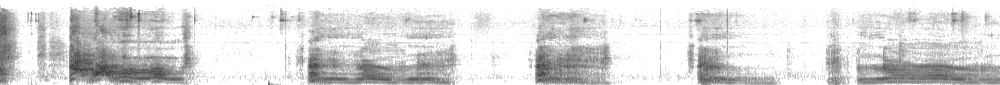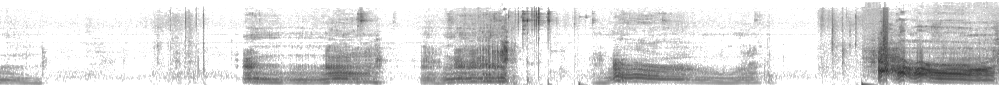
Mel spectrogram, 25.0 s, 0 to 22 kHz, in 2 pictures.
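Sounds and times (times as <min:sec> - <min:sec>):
dog howling: 0:23.5 - 0:24.9.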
